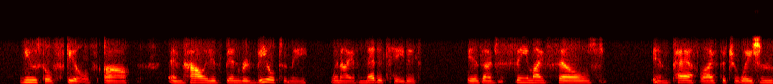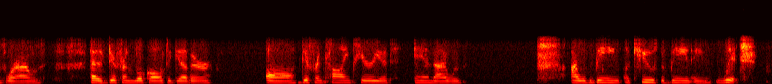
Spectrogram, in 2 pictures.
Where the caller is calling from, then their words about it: Cleveland, Ohio, United States; I'm calling from Cleveland, Ohio.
